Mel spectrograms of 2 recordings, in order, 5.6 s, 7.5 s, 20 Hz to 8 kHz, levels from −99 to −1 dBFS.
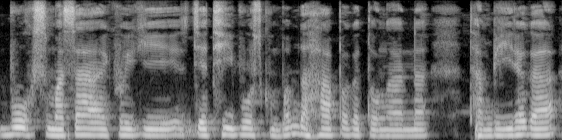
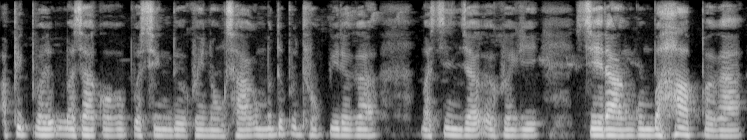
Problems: none marked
